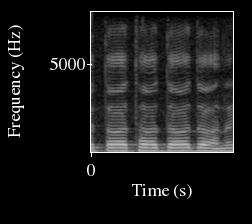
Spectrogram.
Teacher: ये हो गया आपके दंत्य वर्ण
